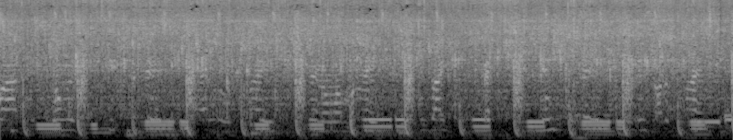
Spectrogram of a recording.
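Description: Food sizzling and frying in a pan, with a steady crackle and frequent short clicks and scrapes of a utensil stirring it.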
